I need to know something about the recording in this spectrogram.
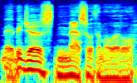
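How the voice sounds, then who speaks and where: A man voicing a gruff, cynical, battle-worn mutant brawler in a video game, with a gravelly, husky growl and a terse, dry tough-guy drawl. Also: extremely low pitch, sing-song, a little slow, dry recording, heavily acted. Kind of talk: video game character acting.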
